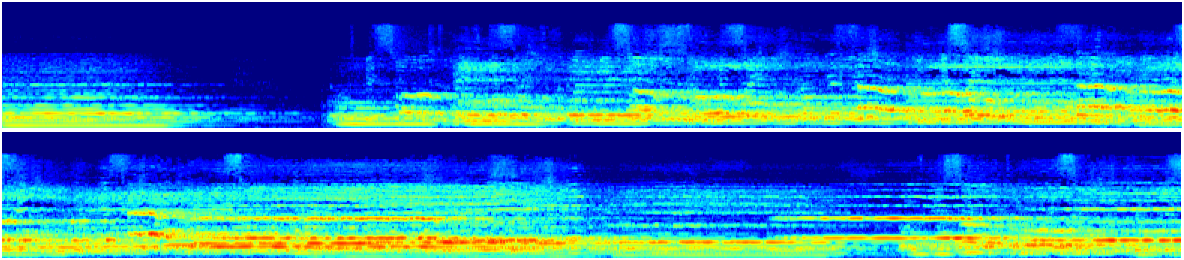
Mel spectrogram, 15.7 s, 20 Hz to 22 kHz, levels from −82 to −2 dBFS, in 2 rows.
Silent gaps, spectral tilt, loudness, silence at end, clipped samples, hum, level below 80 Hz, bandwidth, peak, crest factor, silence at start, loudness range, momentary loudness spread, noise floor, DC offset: none; -5.5 dB/octave; -21 LUFS; 0 s; under 0.1%; none; -66 dBFS; 10.5 kHz; -6 dBFS; 16 dB; 0 s; 10 LU; 12 LU; -58 dBFS; under 0.1%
